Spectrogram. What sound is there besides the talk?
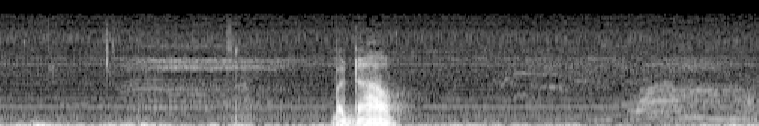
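sheep bleating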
